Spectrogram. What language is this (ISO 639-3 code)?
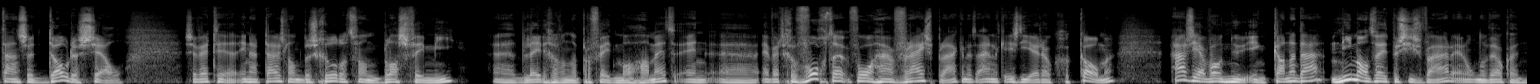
nld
